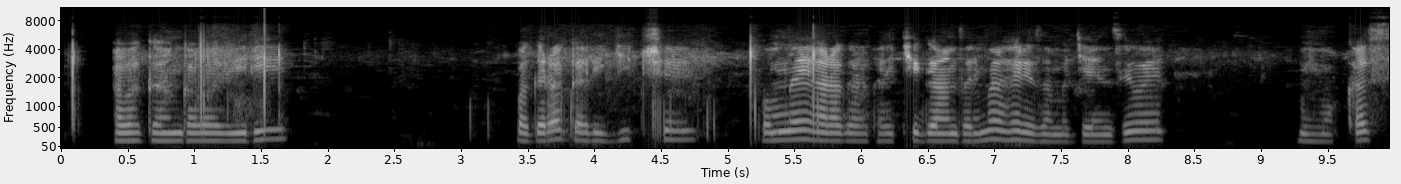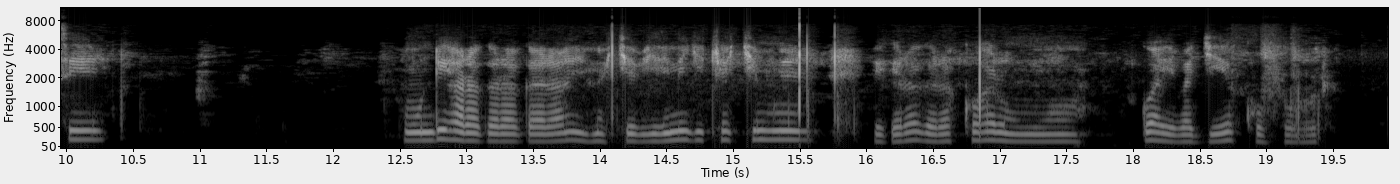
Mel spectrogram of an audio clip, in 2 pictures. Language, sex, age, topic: Kinyarwanda, female, 25-35, health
